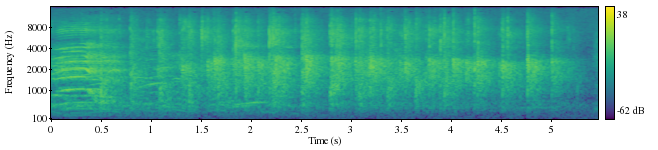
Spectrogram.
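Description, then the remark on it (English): Scattered, half-hearted clapping from a church audience during a sermon, uneven and sparse, after a brief voice at the start; the claps keep going at a moderate level for several seconds. “By your half claps, I know I freaked you out.”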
